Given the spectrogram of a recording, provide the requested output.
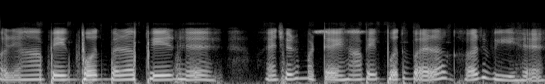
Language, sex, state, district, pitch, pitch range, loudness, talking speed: Hindi, female, Chhattisgarh, Raipur, 220 Hz, 210-230 Hz, -18 LUFS, 165 wpm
